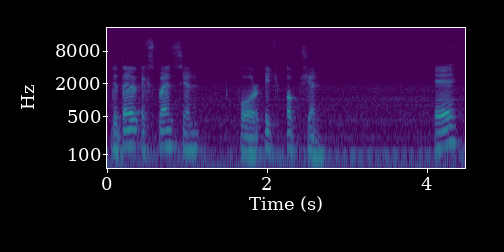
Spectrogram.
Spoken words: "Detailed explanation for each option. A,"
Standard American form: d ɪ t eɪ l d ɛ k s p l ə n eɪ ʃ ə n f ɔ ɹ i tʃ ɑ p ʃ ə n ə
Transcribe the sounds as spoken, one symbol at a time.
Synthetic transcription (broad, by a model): d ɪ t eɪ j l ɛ k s p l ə n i ə n f ɔ ɹ i tʃ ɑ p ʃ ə n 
